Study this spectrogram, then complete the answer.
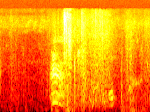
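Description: A knife stabs into a body with a wet thud.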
